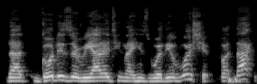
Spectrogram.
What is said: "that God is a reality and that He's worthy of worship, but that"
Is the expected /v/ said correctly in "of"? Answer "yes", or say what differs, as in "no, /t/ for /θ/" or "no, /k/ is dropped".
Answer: yes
